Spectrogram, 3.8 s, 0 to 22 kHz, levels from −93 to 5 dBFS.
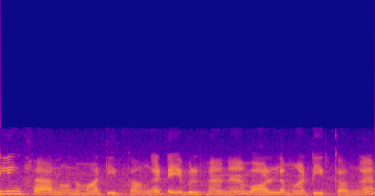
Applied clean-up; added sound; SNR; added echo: none; none; none; none.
